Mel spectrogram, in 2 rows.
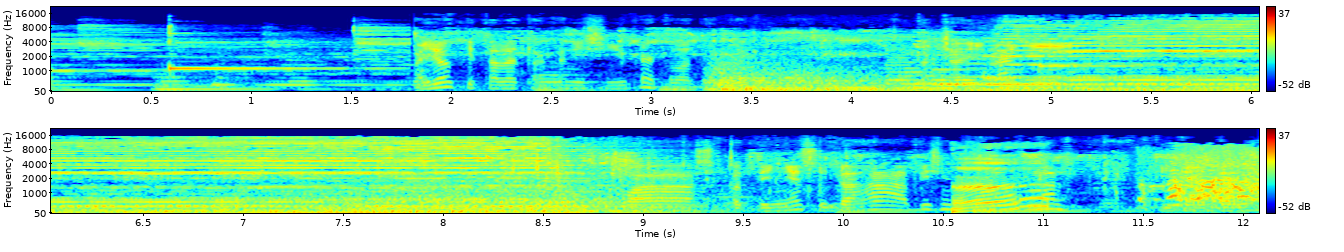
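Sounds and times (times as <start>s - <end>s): steady low drone: 3.3s - 10.2s
held chord tones: 3.3s - 10.3s.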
